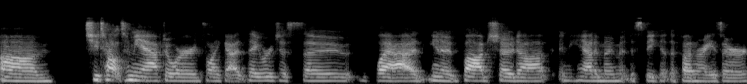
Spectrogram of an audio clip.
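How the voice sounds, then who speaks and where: A woman with a North Carolina accent, fairly low in pitch, with monotone, flat intonation, a moderate pace and big swings in loudness. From North Carolina, Greenville. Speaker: fundraiser organizer. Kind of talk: interview.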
